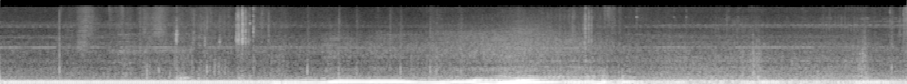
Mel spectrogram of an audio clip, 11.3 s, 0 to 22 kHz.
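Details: MK3 Jetta VR6 idles with a deep, uneven lumpy rumble whose pitch wanders; rough idle persists after new PCV valve, repaired vacuum hose, plugged brake booster vent, new charcoal canister and Seafoam; vacuum issue suspected, cause unknown.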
